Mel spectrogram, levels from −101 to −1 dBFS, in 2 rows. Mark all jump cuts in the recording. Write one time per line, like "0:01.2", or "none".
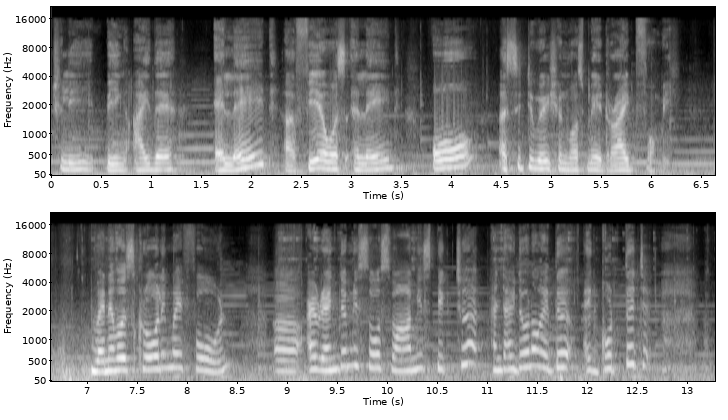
0:06.5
